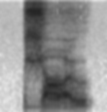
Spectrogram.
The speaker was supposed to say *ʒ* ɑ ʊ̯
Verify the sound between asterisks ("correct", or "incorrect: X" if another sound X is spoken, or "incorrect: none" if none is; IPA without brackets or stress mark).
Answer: correct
